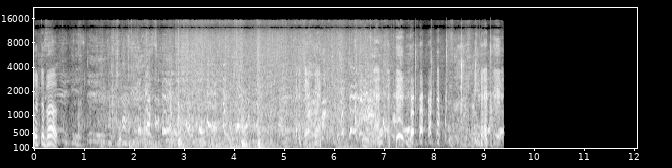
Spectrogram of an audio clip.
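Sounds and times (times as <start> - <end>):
voices: 0.0 - 7.6
water splashing and sloshing: 0.0 - 9.4
laughter: 1.3 - 9.4.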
